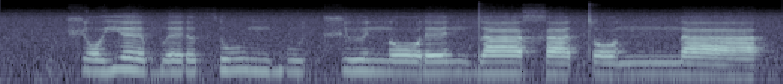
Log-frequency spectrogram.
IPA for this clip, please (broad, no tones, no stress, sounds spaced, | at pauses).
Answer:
t͡ʃ ɔ j ɛ b ɛ ɾ ə θ ɾ u m b u t͡ʃ ʏ n ɔ ɾ ɛ n d a x a t ɔ nː a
